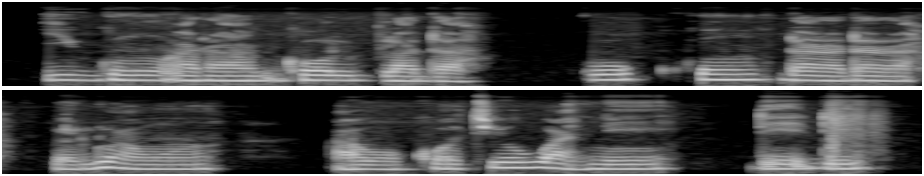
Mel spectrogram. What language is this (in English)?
Yoruba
